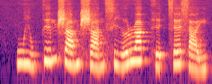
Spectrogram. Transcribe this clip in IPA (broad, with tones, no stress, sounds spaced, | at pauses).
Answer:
w i˨˩˨ w k e˧˥ m ʂ a˨˩˦ m ʂ a˨˩˦ n s i˨˩˦ ə̯ ɹ a˦˥ k̚ h e˨˩ t̚ s ɛ˧˥ s a˨˩˨ j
